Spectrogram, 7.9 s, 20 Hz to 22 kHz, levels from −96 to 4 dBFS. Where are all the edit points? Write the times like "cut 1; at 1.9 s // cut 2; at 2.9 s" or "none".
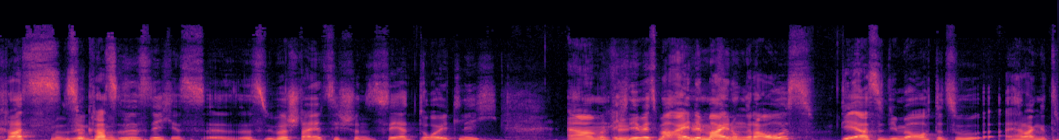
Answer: none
